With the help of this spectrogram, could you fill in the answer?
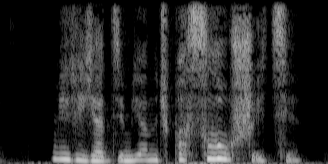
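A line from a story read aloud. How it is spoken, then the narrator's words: Whisper. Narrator (Russian): зашептала я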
